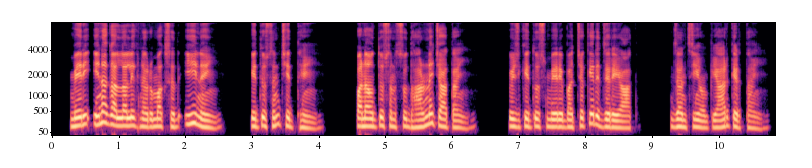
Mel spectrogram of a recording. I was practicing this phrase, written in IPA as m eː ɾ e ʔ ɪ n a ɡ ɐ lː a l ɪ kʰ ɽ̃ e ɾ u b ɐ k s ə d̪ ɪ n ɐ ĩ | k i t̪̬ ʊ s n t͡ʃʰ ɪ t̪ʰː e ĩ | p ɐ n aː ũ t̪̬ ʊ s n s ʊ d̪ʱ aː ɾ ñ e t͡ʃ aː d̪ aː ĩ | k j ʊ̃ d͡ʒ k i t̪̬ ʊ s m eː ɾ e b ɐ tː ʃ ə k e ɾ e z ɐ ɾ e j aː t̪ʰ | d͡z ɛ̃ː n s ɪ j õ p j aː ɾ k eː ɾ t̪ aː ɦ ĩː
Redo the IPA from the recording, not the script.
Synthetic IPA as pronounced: m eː ɾ i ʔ ɪ n a ɡ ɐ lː a l ɪ kʰ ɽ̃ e ɾ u m ɐ k s ə d̪ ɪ n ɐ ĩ | k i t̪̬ ʊ s n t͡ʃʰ ɪ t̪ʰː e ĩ | p ɐ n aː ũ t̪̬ ʊ s n s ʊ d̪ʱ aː ɾ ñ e t͡ʃ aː t̪ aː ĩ | k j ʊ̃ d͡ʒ k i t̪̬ ʊ s m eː ɾ e b ɐ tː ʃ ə k e ɾ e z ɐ ɾ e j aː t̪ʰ | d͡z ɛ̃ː n s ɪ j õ p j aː ɾ k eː ɾ t̪ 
